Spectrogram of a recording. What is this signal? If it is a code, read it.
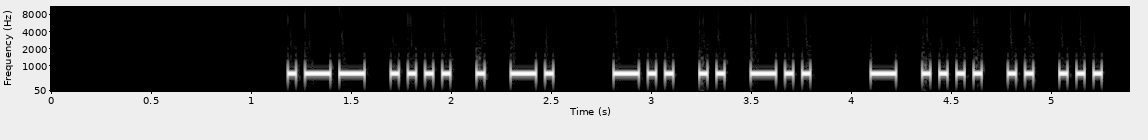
Morse code, heard as a keyed tone, about 28 wpm, 700 Hz. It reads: WHEN DID THIS
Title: Sentences from Top 1000 Words - Review Part 6 - 28wpm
